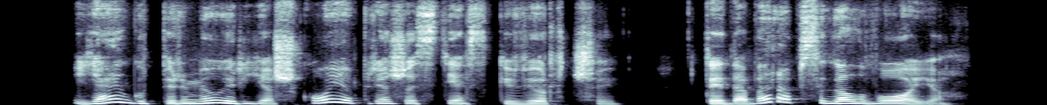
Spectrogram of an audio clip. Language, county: Lithuanian, Šiauliai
